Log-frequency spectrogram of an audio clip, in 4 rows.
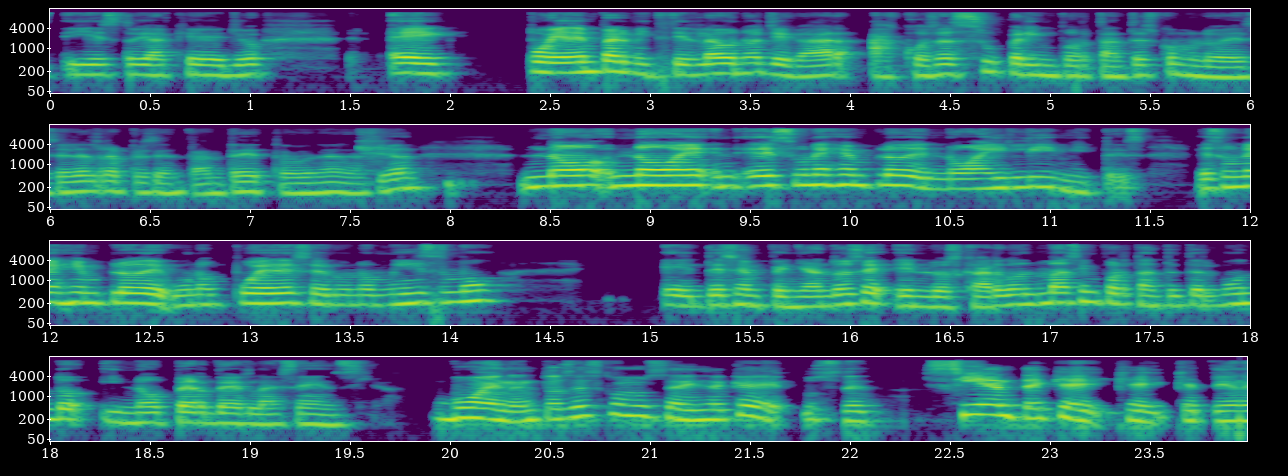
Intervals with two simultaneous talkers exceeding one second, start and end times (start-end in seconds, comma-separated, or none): none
